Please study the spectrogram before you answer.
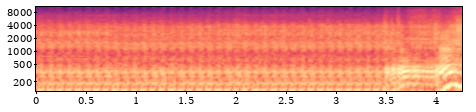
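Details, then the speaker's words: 2004 Suzuki Katana under restoration, running off a remote fuel tank after an idle adjustment and warming up after cooling a little. Even, settled four-cylinder idle, then a clean quick blip that drops back without stumble. "sounded smooth got a little cold setting so to be all right let it warm back up for a second uh in my experience all super cold nature he's idling good that's quiet"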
